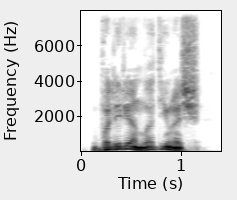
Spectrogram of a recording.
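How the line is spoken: Sighing. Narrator (Russian): вздохнула

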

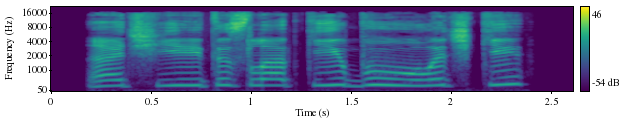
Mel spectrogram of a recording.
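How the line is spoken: Mother's tender squeal. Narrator (Russian): умилительно взвизгнула мама

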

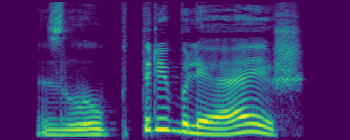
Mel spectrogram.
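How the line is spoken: Grumbled. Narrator (Russian): проворчал

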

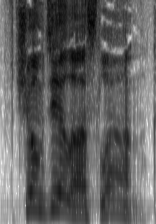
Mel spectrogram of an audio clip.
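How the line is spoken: Young man shouting. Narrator (Russian): крикнул юноша

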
